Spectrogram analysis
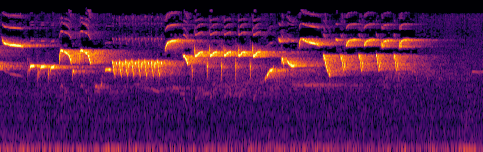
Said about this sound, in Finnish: Toi on peukaloinen.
